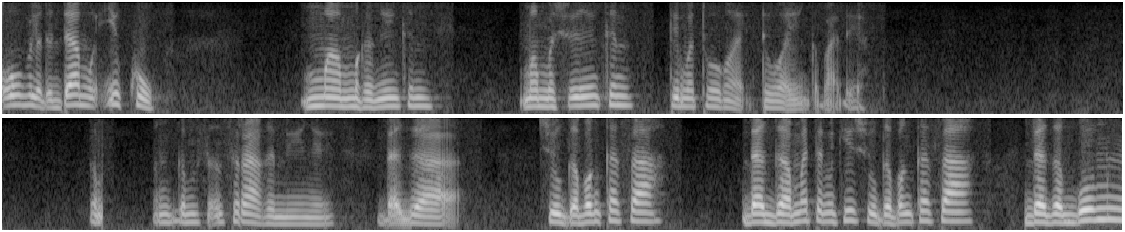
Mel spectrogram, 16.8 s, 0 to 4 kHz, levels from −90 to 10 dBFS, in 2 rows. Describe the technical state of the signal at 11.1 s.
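From 11.04 to 11.22 s the room background turns into steady, featureless noise about 2 dB quieter. This is likely comfort noise in place of the background: the sender paused transmission and the receiver filled the gap with synthetic noise. Unlike a dropout, the gap is never silent.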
